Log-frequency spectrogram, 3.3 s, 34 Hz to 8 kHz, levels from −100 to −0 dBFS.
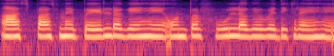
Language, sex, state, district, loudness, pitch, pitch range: Hindi, female, Chhattisgarh, Raigarh, -15 LUFS, 235 Hz, 235-240 Hz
